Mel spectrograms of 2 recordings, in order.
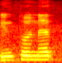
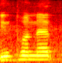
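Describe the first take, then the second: Both takes have the same delivery.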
